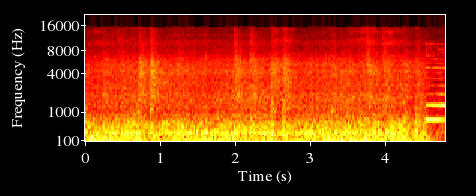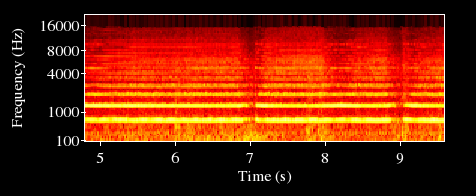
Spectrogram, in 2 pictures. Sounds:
rail transport, vehicle, train horn, train, train whistle, railroad car

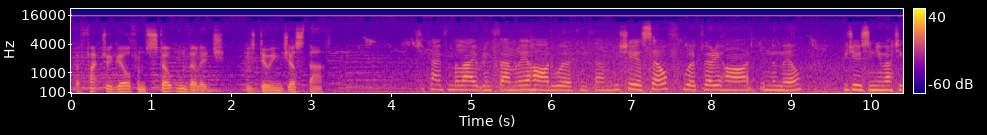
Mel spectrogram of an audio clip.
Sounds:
speech, music

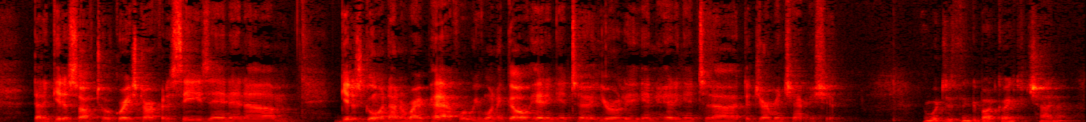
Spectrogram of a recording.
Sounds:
speech

